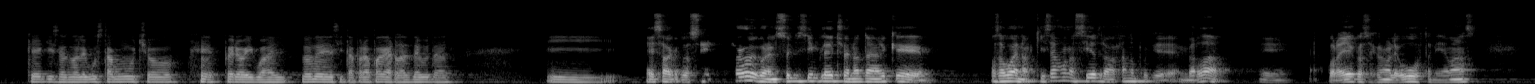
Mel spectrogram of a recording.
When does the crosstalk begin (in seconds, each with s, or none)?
none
